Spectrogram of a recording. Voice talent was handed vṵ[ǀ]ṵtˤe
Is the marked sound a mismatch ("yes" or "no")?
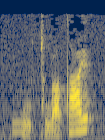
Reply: no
